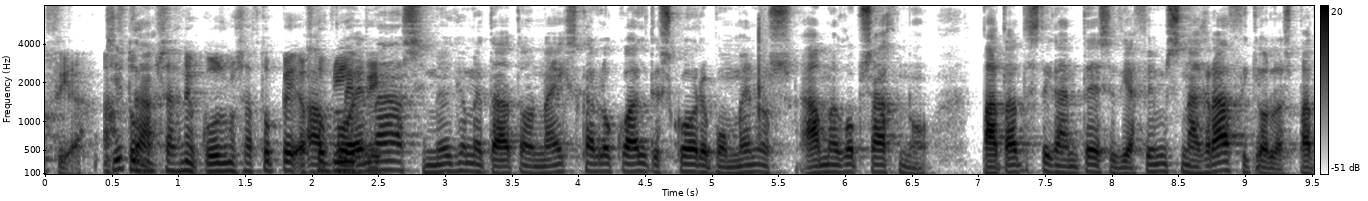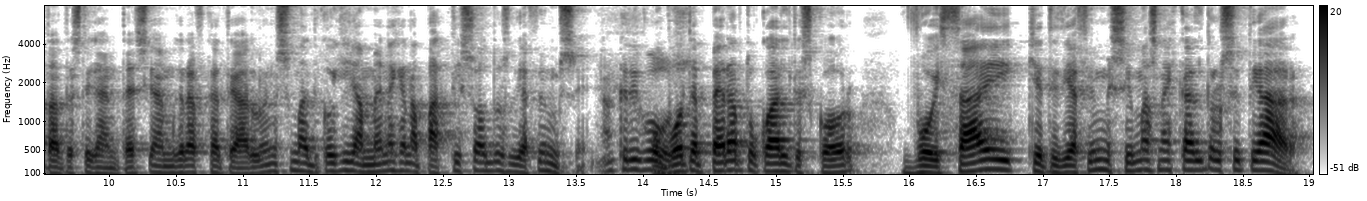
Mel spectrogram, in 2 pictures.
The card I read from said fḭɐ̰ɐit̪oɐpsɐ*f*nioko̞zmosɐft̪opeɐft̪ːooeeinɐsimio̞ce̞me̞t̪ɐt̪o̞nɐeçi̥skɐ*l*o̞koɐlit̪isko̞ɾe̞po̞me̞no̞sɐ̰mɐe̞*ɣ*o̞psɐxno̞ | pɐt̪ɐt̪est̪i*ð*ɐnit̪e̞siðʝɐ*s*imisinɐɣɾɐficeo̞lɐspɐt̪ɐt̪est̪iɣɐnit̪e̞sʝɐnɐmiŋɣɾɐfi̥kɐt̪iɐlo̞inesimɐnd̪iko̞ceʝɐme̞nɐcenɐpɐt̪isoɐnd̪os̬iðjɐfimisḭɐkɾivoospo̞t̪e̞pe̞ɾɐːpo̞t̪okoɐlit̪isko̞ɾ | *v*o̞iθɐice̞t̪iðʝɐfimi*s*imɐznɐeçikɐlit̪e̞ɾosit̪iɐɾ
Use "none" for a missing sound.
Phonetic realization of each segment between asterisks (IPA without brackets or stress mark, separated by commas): x, l, ɣ, ɣ, f, v, s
